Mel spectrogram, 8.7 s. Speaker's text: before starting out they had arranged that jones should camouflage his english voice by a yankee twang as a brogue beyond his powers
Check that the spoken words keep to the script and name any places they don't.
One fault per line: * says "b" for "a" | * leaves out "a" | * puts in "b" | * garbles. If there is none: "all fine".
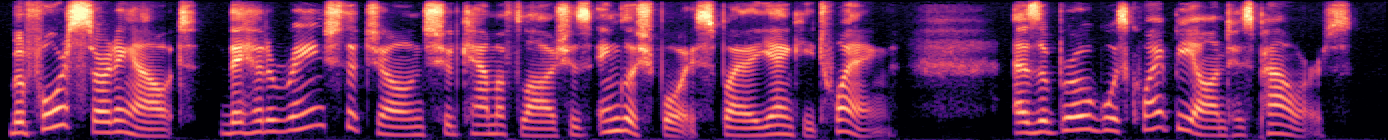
* puts in "was quite"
